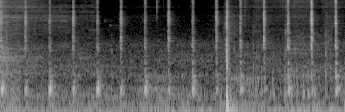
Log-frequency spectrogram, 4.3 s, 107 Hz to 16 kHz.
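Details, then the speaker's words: Rusty Suzuki/Geo Tracker 4WD 5-speed: a sharp, relay-like tick about three times per second inside the car. Owner suspects a car alarm is causing the ticking and the engine shutting off; not confirmed. "I don't know what that is. We got to find that. I think that's our issue."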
